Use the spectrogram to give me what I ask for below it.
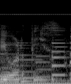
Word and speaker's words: Ivortiz: Yo también lo pronunciaba Ivortis. Eh, pero la gente, escuché mucha gente decir y y Ortiz se pronuncia mi apellido, así que tiene sentido que se pronuncie así.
